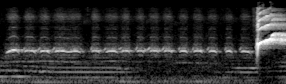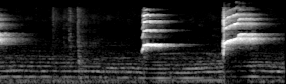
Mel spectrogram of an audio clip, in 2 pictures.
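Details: Racket-tailed treepie (ekek keling), Indonesia, a bird prized for its loud sweet voice, singing actively: a steady fluttering whistled trill, then three loud, bright, falling notes spaced one to two seconds apart over low hum.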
